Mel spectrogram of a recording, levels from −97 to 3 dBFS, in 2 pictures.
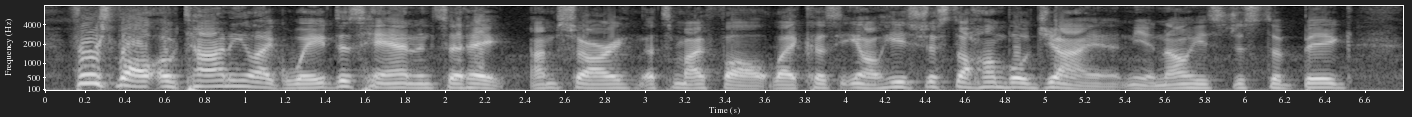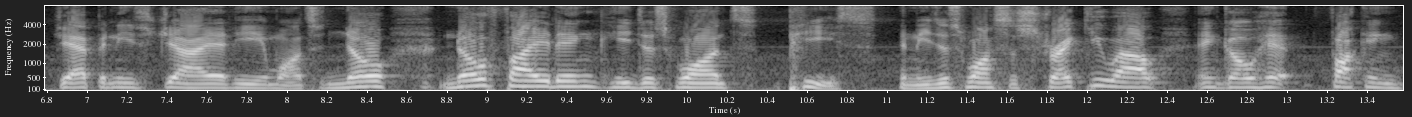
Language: English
